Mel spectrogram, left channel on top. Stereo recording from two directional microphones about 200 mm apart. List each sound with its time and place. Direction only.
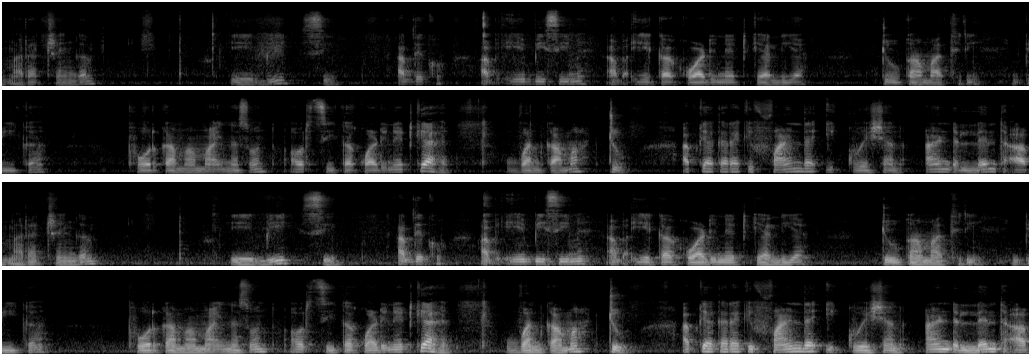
0.1 s speech: 40° left (ahead or behind)
2.2 s speech: 35° left (ahead or behind)
3.0 s speech: 15° left (ahead or behind)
